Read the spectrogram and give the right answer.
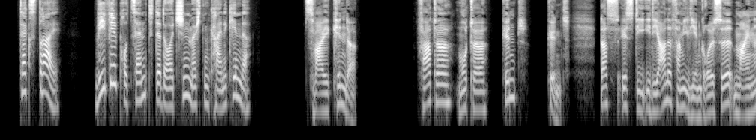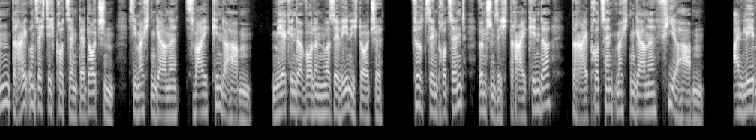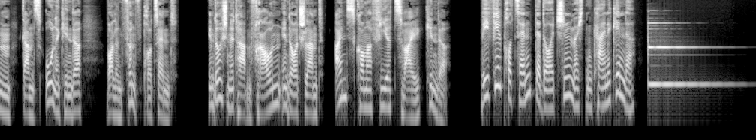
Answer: Fünf Prozent der Deutschen möchten keine Kinder.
